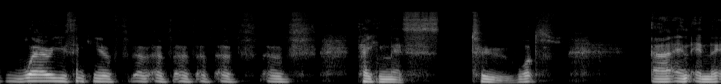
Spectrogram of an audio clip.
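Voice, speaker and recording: A man's voice: medium pitch, darkish tone, no echo. A man on a video call joining a panel discussion, thoughtful and hesitant, often repeating words. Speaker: panel participant.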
